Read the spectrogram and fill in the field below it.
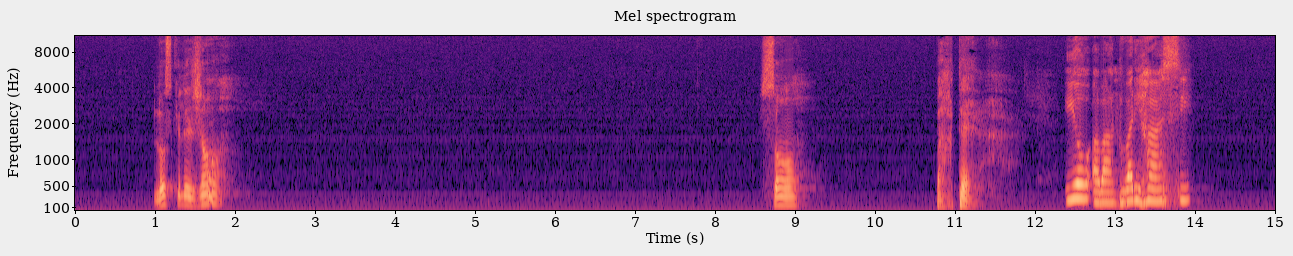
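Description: A man speaks through a microphone in short bursts, with long pauses.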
